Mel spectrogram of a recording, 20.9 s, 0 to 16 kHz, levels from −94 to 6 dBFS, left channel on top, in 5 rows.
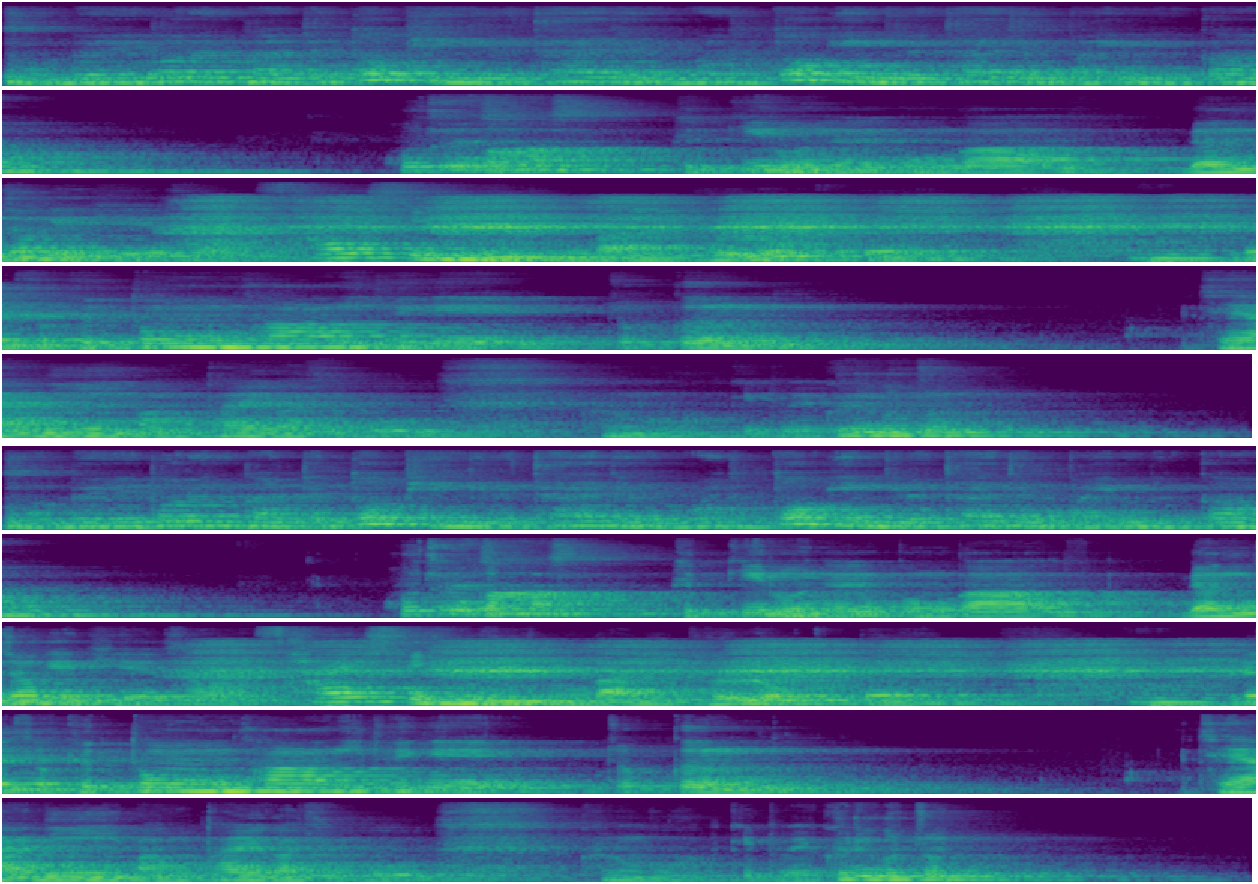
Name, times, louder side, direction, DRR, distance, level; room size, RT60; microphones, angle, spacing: voice 1, 0.0-4.4 5.6-6.1 6.6-6.9 12.1-12.9, equal, 25° right, -4 dB, 1.4 m, -26 dB
voice 2, 5.5-6.1 6.4-7.8 8.1-11.9 12.4-14.3 14.6-15.2 16.5-19.9, right 1 dB, 55° right, 3 dB, 0.7 m, -23 dB
Breathing, 8.9-12.5, left 1 dB, 90° left, 1.2 m, -28 dB
5.6 x 4.7 x 3.6 m, 1.4 s
head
